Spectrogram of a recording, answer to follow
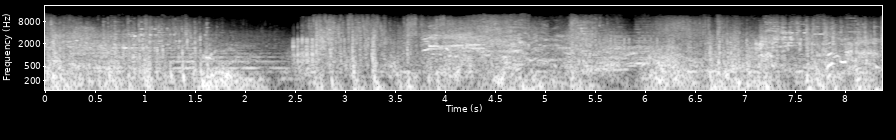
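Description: Film fight soundtrack: a dense music score under crashing, shattering impacts and shrill creature cries, with a brief lull about two seconds in before the crashes come back loud.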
